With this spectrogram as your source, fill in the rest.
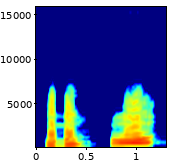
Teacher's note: با حرف قلقلہ ہے اس لیے اس کی آواز لوٹتی ہوئی محسوس ہوگی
